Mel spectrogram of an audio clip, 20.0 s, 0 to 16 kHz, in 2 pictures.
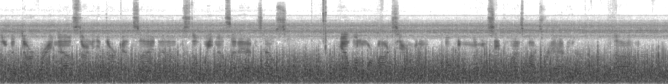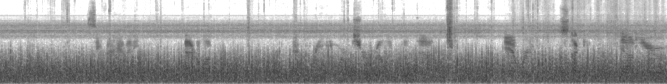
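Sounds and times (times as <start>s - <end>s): rushing noise inside vehicle cabin: 0.0s - 20.0s.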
